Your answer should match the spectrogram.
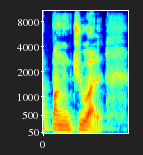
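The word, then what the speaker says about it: punctual: चे की आवाज देंगे अगर टीयू एक साथ आ जाएंगे तो यह भी चे की आवाज देंगे जैसे देखते हैं जी एक्चुअली एटीट्यूड और पंक्चुअल पॉइंट नंबर फिफ्थ हमारे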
